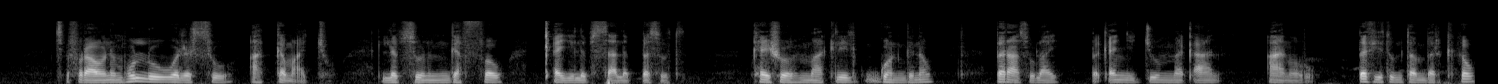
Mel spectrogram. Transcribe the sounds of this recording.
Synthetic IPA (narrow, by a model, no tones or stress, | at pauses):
t͡ʃʼɨfɾawnɨmhulːuwɔd̪əɨɾsuʔakːəma̰t͡ʃːɛ̥h | lɨβsunɨmɡəfːəw | kʼəjːlɨβsaləbːəsut̪ | kʰəʃohɨmːakʰlilɡo̞ŋɡɨnəw | b̥əɾasulaj | b̥əkʼəɲːɪd͡ʒːuməkʼan | ʔano̞ɾṵ | b̥əfit̪ʰumt̪ʰəmbəɾkʰɨ̥kʰəw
